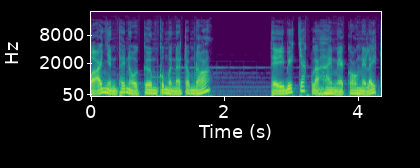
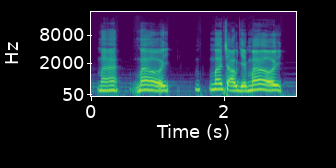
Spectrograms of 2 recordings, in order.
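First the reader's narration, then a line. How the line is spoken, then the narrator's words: Crying. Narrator (Vietnamese): Nó khóc lóc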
